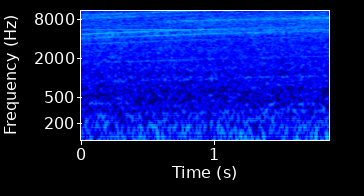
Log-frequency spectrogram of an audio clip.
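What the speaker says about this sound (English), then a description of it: "So now we can hear the beautiful roar of the engines" Boeing 757 jet engines spooling up in a flight simulator game make a steady, faint, broad roar with a thin high whine, continuous and without talk.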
